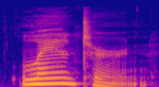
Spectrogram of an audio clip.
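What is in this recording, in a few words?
"lantern", English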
